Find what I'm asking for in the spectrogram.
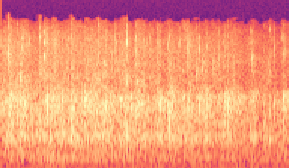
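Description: Church congregation clapping together in steady, dense applause for about three seconds, soft and somewhat distant, with no voices standing out.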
